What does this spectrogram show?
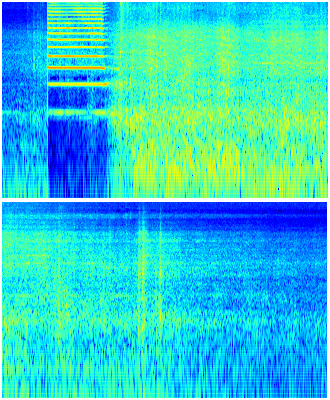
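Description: Siemens Desiro diesel multiple unit giving one loud horn blast of about a second that cuts off sharply, then passing close by with a loud rush of engine and wheel noise. A couple of sharp wheel clacks come near the end of the pass, and the noise fades away as the train goes.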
